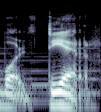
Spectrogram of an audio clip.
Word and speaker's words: Voltaire: este hombre se llamó se escribe voltaire lo puedes producir como voltear o voltear se voltear fue un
